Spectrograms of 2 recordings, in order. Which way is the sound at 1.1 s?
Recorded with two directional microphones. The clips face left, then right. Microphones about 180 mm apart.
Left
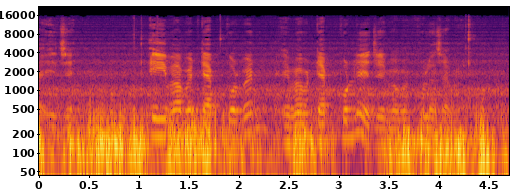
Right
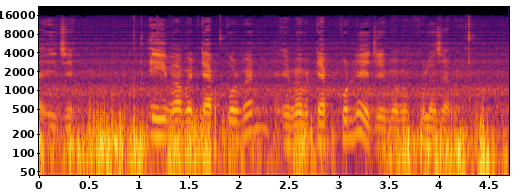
35° right (ahead or behind).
